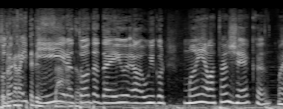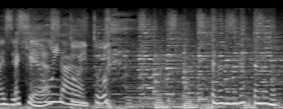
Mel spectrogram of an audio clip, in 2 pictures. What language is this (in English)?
Portuguese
